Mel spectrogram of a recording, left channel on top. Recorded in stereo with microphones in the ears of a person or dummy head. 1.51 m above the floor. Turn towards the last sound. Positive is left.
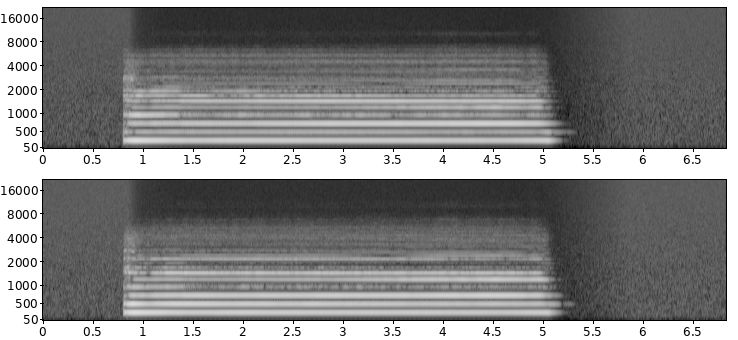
turn(degrees=70)  # may be behind; listen again after turning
